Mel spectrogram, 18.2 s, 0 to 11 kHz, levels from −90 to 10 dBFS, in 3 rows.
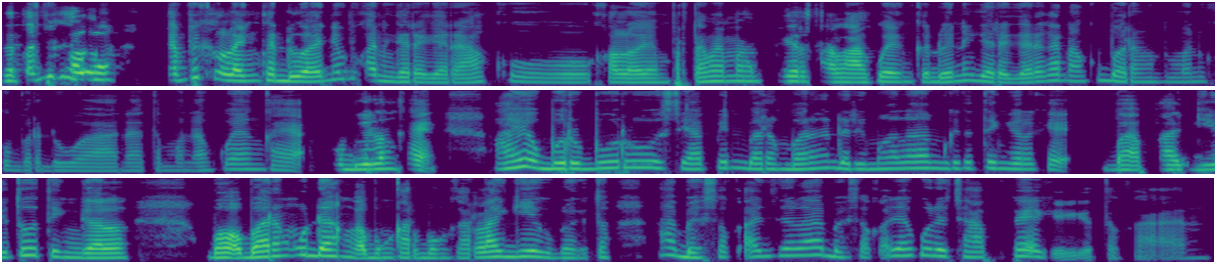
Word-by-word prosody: Nah 215 - +1
tapi 245 - +1
kalau 270 -1 +10 0.3
tapi 240 - -1
kalau 245 -5 +5
yang 215 - -5
keduanya 195 0 +4
bukan 230 -8 -4
gara-gara 160 -3 -3
aku. 195 - -15 0.4
Kalau 160 -1 +1
yang 160 0 -4
pertama 180 +2 -2
memang 200 -1 -3
pure 200 0 0
salah 170 -1 +1
aku, 165 - -5
yang 175 - -12
kedua 170 -1 -3
ini 225 - -7
gara-gara 165 -1 -2
kan 230 - -4
aku 200 - -18
bareng 175 -3 -6
temenku 175 +1 -17
berdua. 150 -2 -14
Nah 150 - -15
temen 155 -1 -22
aku 165 +5 -19
yang 200 0 -11
kayak 170 -4 -9
kubilang 195 +2 +3
kayak, 185 -3 0 0.3
"Ayo 275 +5 +4
buru-buru, 245 +4 +1
siapin 245 +1 -5
barang-barangnya 210 +3 -4
dari 210 -2 -3
malam," 225 +3 -3
gitu, 235 +1 -7
"tinggal 225 -4 -4
kayak, 185 - -6 0.2
ba 180 -1 -1
pagi 185 0 -3
itu 275 - 0
tinggal 180 -5 +3 0.4
bawa 185 -1 +9
barang 220 +5 +6
udah 265 -2 +7
nggak 165 -6 +2
bongkar-bongkar 175 0 -5
lagi," 215 +2 +4
aku 200 - -3
bilang 175 -1 -6
gitu. 200 - -8 0.3
"Ah 280 - -3
besok 200 +1 -2
ajalah, 265 +5 -2
besok 205 -3 -7
aja, 260 - +1
aku 275 - -3
udah 245 - +2
capek!" 205 +4 -3
kayak - - -12
gitu - - -20
kan. - - -18
200 Hz, 220 wpm, -24 LUFS, 175-230 Hz, 0.4 s, kalau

